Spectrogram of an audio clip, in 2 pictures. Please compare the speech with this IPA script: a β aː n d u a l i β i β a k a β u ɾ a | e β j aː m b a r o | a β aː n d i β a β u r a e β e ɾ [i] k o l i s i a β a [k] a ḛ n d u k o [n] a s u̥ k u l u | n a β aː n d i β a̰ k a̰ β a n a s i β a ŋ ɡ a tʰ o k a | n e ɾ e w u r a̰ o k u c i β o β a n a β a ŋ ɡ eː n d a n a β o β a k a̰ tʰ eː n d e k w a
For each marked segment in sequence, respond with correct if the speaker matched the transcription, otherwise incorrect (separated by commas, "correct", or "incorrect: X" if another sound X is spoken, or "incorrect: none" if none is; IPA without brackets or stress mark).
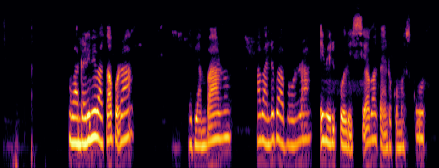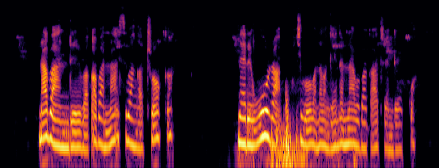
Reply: correct, correct, incorrect: m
